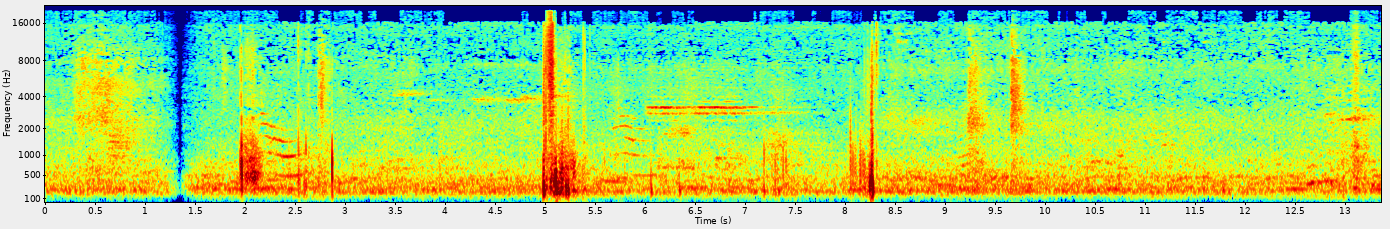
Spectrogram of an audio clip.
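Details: Domestic cats, a male and a female, exchanging meows: several short rising-and-falling mews spread across the stretch, with occasional sharp clicks and knocks and faint voices in a small indoor room.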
